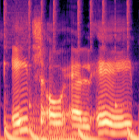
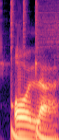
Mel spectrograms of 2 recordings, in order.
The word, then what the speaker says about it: hola: no in spanish okay we don't pronounce the letter h so we say hola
